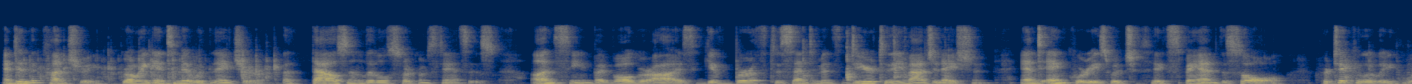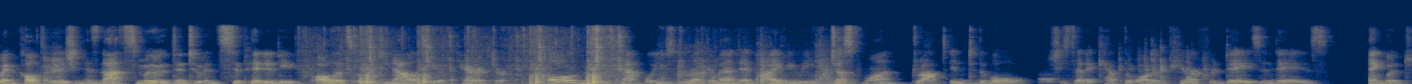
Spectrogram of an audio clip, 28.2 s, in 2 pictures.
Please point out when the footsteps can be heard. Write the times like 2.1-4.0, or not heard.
17.1-22.7.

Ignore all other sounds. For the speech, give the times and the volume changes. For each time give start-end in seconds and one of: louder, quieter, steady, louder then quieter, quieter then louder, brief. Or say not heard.
0.0-28.2 quieter.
